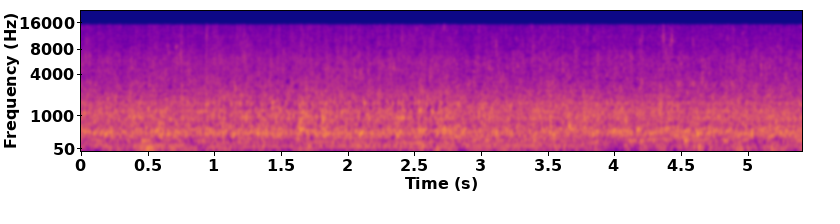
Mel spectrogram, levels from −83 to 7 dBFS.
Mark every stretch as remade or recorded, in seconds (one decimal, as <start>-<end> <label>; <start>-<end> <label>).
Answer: 0.0-0.9 recorded; 0.9-2.8 remade; 2.8-5.4 recorded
